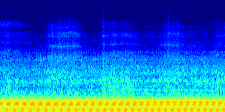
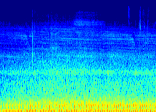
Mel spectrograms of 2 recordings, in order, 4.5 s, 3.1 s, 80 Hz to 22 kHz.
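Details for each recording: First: Maddog 150cc GY6 scooter climbing Pikes Peak Highway, held at full throttle on a flat section to clear it: steady drone with an uneven, blubbery stutter. Rider thinks it is loading up. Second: Maddog 150cc GY6 scooter on Pikes Peak Highway at 50 mph in cold weather: steady, strong drone with no misses or stumbling, wind in the background. Rider says it feels like it is running good again.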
